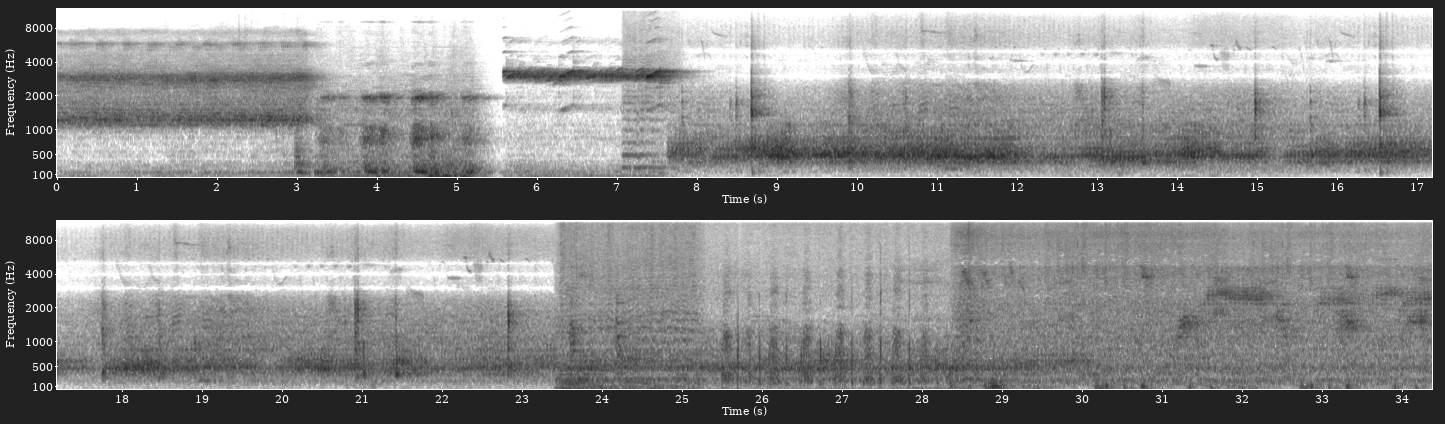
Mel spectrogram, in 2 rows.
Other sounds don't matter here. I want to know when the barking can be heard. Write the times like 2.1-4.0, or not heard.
23.6-24.4.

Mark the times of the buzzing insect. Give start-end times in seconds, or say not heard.
7.0-34.3.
